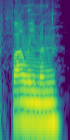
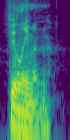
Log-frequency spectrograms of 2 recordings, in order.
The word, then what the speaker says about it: Philemon: So, the accepted pronunciations appear to be either Philemon or Philemon.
